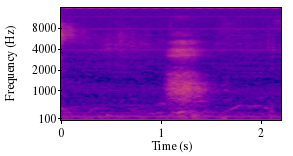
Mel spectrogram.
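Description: Near silence: room tone with a low steady hum, and one faint short breathy sound a little after a second in.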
